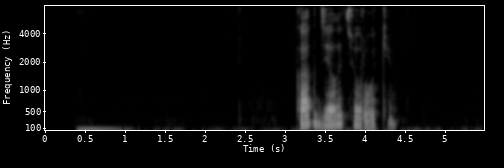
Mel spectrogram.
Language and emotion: Russian, neutral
